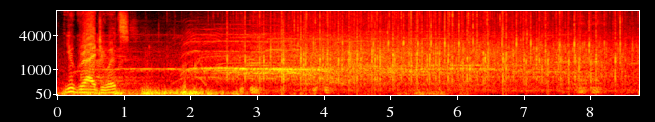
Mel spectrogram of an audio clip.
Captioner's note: applause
